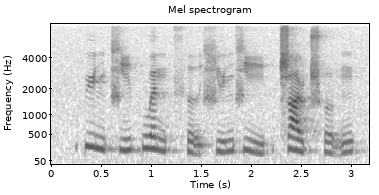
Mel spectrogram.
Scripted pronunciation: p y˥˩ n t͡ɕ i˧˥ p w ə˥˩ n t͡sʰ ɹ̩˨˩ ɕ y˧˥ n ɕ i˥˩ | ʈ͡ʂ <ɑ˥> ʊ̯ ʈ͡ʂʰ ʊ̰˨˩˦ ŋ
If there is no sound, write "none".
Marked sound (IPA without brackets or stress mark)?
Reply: ɑ˥˩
